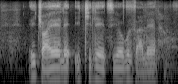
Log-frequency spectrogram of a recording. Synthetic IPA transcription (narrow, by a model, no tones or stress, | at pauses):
id̥ʒ̥ʱwajɛlɛikʰiletʰijok̬uzalɛːla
